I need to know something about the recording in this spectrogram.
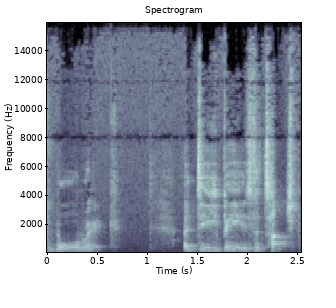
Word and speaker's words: Warwick: Pronounced Warwick.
